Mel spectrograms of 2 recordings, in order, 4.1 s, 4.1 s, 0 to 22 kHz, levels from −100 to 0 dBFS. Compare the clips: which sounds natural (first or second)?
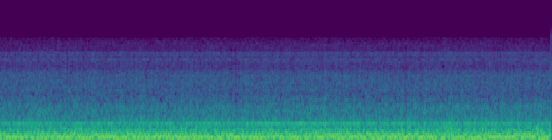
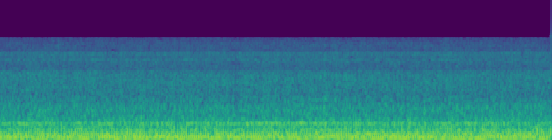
first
